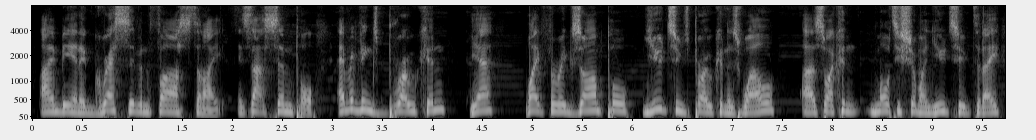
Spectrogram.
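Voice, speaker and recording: A man hosts a live stream, venting his frustration in a sweary, exasperated rant before calling the fights. His voice sits a little high for a man, yet it has a mellow, warm tone. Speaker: stream host and fight commentator. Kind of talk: casual live-stream commentary.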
